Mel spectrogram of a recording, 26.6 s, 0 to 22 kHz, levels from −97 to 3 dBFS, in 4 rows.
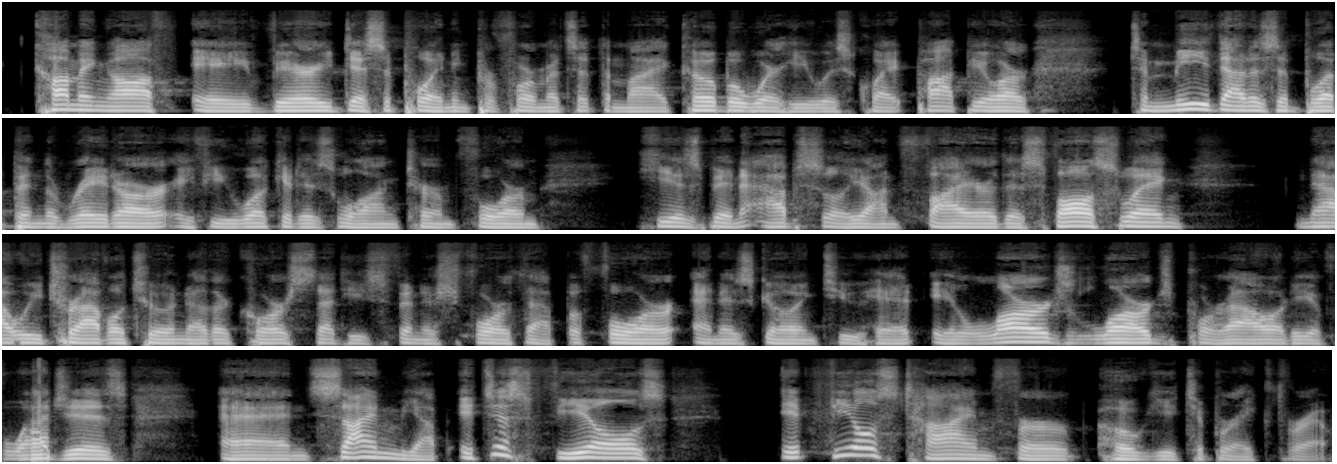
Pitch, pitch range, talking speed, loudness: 130 Hz, 120-140 Hz, 175 wpm, -20 LUFS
